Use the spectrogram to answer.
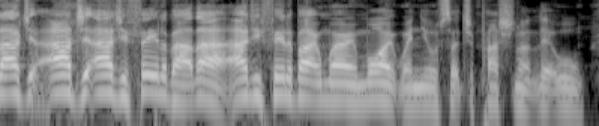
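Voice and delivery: mock needling. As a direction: wind him up, loud and jokey. Retold needling of the dad.

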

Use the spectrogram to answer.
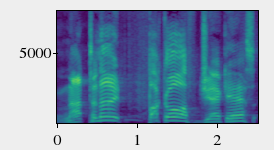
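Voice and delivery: high, loud mock fury; acted-out angry rejection, voice jumping up; retold flip-out. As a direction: imitate a furious date sending him packing. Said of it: "she flips the fuck out".

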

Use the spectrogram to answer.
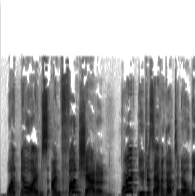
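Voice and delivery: high, loud mock protest, voice jumping up; defensive squeal. Lydia protesting to Shannon in a squeaky, defensive voice. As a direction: squeak it out like someone insisting they're fun. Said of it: "that thing of being like".

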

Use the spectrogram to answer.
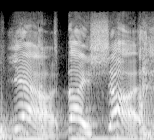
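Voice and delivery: game announcer. Retold or imitated. Quoting the game voice.

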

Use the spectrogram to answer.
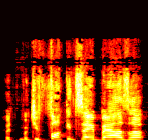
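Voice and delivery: high, hammed-up challenge; mock tough princess. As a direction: throw it at Bowser like a brawler. Acting Peach threatening Bowser.

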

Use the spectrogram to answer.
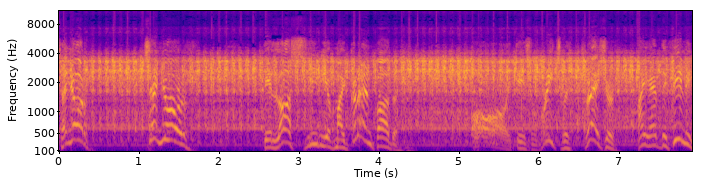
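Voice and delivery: excited shout. Acted. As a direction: call out in wonder and greed. Guide sees the lost city.

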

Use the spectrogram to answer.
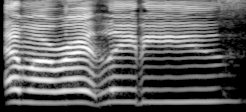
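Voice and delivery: high, loud hammy club comic; hammed-up stand-up comic. Mock comedian working the room, hammy. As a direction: play to the crowd for a laugh.

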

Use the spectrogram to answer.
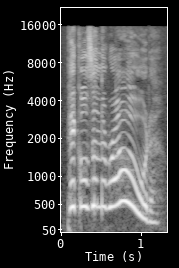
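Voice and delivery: alarmed warning yell. Acted. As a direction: shout the danger ahead. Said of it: "yells Bandit Tasha".

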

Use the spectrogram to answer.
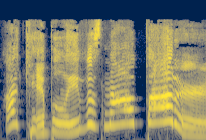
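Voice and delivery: high, loud ad announcer; commercial voice. Pretend. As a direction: belt it like a TV ad. Ad jingle imitation.

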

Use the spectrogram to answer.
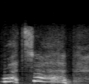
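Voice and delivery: high-pitched shout to a crowd; stage greeting yell. Retold or imitated. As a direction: hype up the room as you walk out.

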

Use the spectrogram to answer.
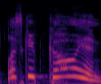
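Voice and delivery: high-pitched, mock-giddy urging; eager self-quote. Voices herself eagerly pushing on.

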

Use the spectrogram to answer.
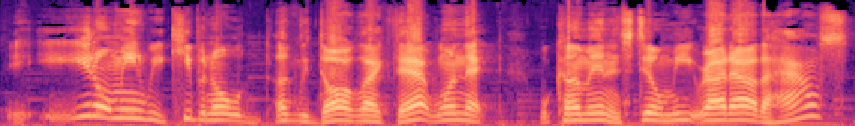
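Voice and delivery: put-on high-pitched, disbelieving boy; incredulous protest. A narrator's reading. Boy to Mama about the ugly stray, incredulous.

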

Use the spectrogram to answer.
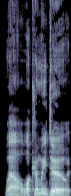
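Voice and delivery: loud, irritated snap; snapping. A narrator's reading. Doug snapping back at Shannon in an argument. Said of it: "Doug snapped".

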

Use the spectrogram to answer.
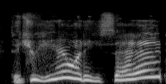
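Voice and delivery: high, slow imitated kid voice; mock shocked child, drawn out; scandalized kids. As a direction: gossip like an astonished schoolkid.

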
